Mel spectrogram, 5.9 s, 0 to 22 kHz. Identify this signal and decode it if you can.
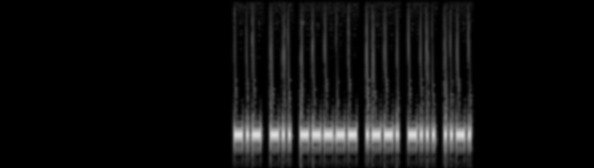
Morse code, heard as a keyed tone, about 40 wpm, 700 Hz. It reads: KD0PBF
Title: USA Call Signs - 6 Characters - Repeated 3x - 40wpm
